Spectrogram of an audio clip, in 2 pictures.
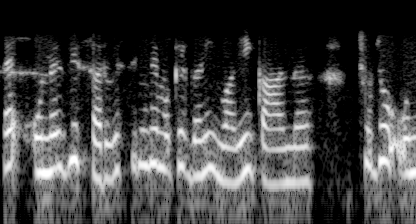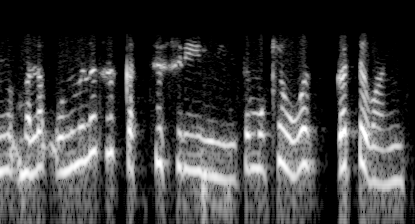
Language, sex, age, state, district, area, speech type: Sindhi, female, 18-30, Rajasthan, Ajmer, urban, conversation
